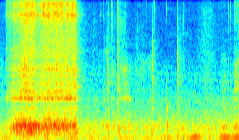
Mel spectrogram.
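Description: Long nails lightly scratch a stainless steel wire-mesh strainer, producing a loud, bright, hissing rasp with a low hum underneath for about the first one and a half seconds. The sound then drops to a quieter stretch of scattered light ticks and faint scratches.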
